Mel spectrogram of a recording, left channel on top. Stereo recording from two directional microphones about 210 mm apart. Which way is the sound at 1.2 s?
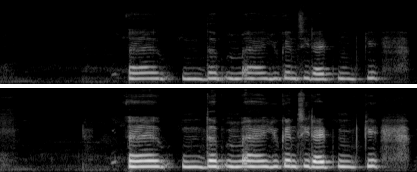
30° right (ahead or behind).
